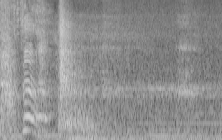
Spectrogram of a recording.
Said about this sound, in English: That guy, the one beating on the door just now. For a second, he looked like a giant lizard.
